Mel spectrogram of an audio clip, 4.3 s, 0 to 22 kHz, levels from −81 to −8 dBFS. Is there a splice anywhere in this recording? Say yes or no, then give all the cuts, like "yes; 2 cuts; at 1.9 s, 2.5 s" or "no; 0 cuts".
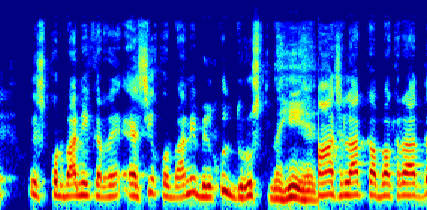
yes; 1 cut; at 3.1 s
